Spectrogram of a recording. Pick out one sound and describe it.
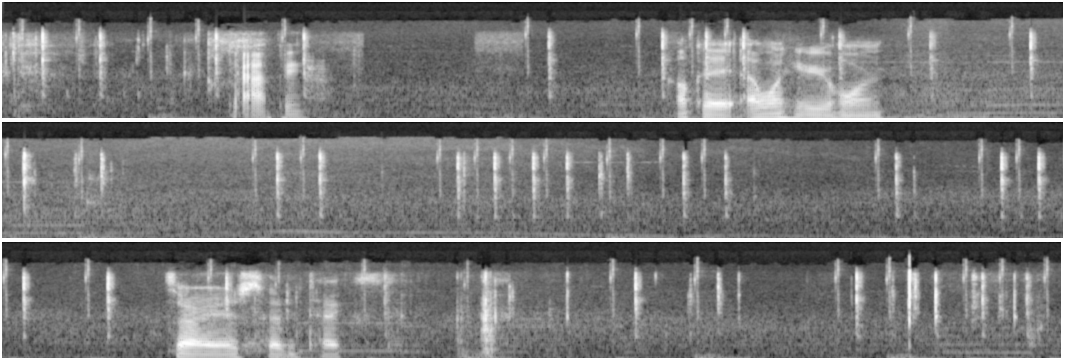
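Short game menu clicks tick again and again.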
